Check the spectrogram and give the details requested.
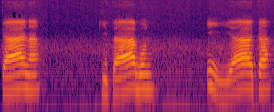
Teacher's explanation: اب دوسرا مخرج شروع کر لیتے ہیں کاف کا۔ زبان کا آخری حصہ قاف کے مخرج سے تھوڑا آگے سخت تالو کے ساتھ مل جائے تو اس سے کاف ادا ہوتا ہے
